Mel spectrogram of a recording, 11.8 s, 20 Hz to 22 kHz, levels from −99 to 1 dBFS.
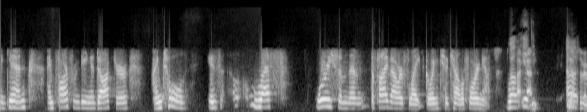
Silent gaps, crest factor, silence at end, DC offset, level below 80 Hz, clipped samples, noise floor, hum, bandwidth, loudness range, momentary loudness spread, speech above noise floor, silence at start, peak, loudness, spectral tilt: none; 14 dB; 0 s; under 0.1%; -68 dBFS; under 0.1%; -68 dBFS; none; 10 kHz; 2 LU; 15 LU; 50 dB; 0 s; -4 dBFS; -18 LUFS; -6 dB/octave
